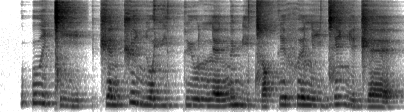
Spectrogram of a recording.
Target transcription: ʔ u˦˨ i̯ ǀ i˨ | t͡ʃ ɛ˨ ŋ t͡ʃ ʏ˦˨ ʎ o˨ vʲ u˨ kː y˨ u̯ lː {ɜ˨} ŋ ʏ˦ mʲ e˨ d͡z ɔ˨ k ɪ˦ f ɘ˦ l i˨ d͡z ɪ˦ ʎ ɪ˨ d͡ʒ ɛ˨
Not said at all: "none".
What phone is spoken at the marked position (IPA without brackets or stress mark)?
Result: ɛ˨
